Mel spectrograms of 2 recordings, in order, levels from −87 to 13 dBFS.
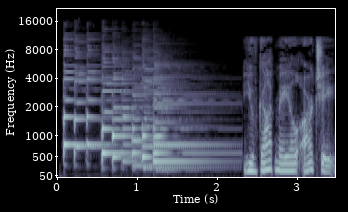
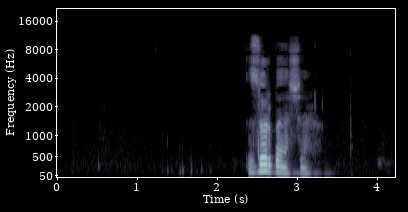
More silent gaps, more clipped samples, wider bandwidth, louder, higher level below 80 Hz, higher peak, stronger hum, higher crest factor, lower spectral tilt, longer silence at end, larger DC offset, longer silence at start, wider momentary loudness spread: neither; neither; first, 15 kHz vs 11.5 kHz; first, -18 LUFS vs -22 LUFS; first, -60 dBFS vs -74 dBFS; about the same, -2 dBFS vs -4 dBFS; neither; second, 16 dB vs 24 dB; about the same, -4.5 dB/octave vs -5.5 dB/octave; second, 0 s vs 1.05 s; neither; second, 0.05 s vs 2.4 s; second, 13 LU vs 18 LU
